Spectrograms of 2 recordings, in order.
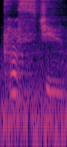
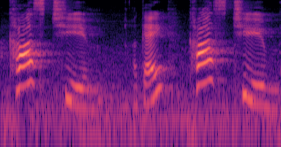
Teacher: Các bạn lên giọng ở âm số 1 và xuống giọng ở âm số 2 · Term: trọng âm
